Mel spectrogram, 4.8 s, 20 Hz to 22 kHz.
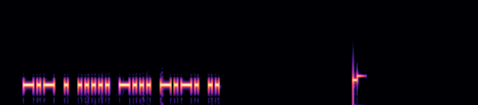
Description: Morse code, heard as a keyed tone, about 36 wpm, 700 Hz. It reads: KE5BCI
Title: USA Call Signs - 4x Character Spacing - 35wpm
